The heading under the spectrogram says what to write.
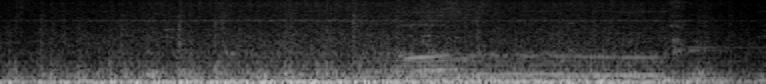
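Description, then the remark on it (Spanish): From the film La Jaula de Oro, a train carrying people riding on it from Central America toward the north rumbles steadily along the rails, a loud continuous low roar with a high metallic squeal of wheels rising partway through, without any voices. “Un viaje desde el centro de América hacia el norte del continente, trepados en un tren, cruzar el Río Grande y alcanzar el sueño dorado.”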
